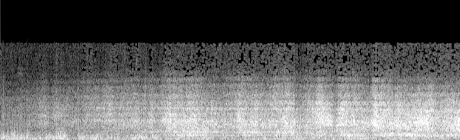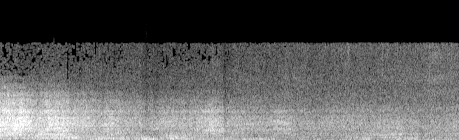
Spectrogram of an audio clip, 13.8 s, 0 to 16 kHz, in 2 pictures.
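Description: Airbus A320neo's twin turbofan engines at take-off thrust as the airliner accelerates down the runway and lifts off. The noise swells to its loudest mid-way as the jet passes and thins out near the end.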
